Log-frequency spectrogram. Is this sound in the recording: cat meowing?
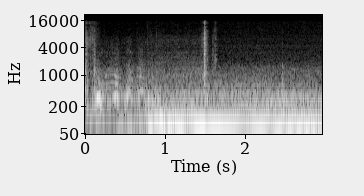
no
